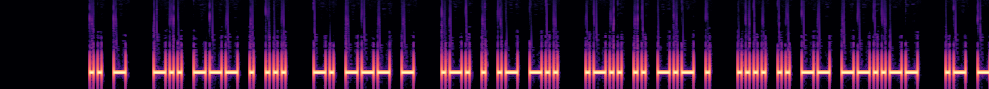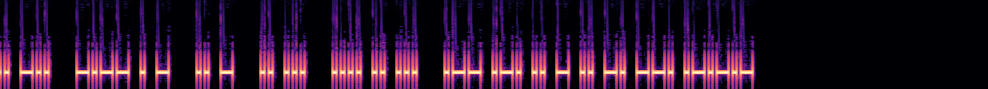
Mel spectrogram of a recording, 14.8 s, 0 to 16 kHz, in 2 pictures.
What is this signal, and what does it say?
Morse code, heard as a keyed tone, about 40 wpm, 700 Hz. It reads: IT DOES NOT READ LIKE HIM, AND YET IT IS HIS WRITING.
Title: Sentences from Top 800 Words 40wpm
